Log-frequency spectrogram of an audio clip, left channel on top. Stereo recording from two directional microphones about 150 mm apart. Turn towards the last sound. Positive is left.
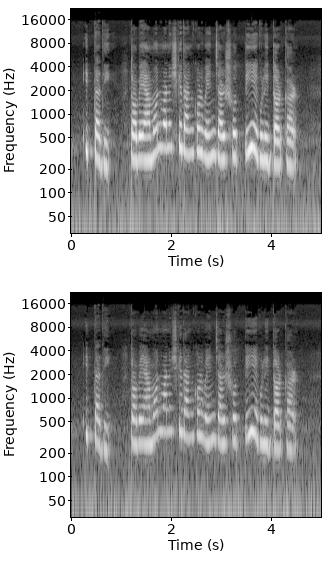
turn(degrees=50)  # may be behind; listen again after turning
